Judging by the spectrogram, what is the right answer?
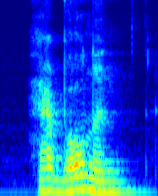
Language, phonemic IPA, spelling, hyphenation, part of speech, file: Dutch, /ˌɦɛrˈbrɔ.nə(n)/, herbronnen, her‧bron‧nen, verb, Nl-herbronnen.ogg
- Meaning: to return to or reconnect with a source; to reorient, to do some introspection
